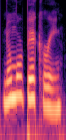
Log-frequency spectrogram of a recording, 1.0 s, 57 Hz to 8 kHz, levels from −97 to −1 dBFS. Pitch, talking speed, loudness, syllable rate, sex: 215 Hz, 180 wpm, -15 LUFS, 5.7 syllables/s, female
